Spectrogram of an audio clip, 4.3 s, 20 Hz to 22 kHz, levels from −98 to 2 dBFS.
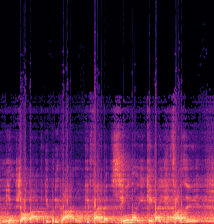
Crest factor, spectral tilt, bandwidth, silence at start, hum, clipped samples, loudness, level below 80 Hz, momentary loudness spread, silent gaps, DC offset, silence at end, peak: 10 dB; -4.5 dB/octave; 12 kHz; 0 s; none; 0.5%; -10 LUFS; -50 dBFS; 5 LU; none; under 0.1%; 0 s; 0 dBFS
